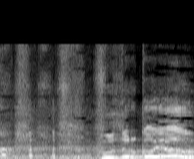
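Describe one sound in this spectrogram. A man chants loudly in a drawn-out singing voice through a microphone.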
